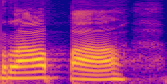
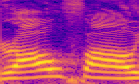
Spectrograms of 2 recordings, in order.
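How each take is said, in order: First: The middle consonant sounds like a p. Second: The middle consonant sounds like an f. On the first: The speaker calls it wrong. "Binabasa po natin ng rapa" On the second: The speaker calls it right. "Yan po ang pronunciation"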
